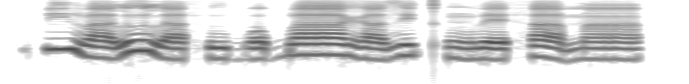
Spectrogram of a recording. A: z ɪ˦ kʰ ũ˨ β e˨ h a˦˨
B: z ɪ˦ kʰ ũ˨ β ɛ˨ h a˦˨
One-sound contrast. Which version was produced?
B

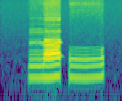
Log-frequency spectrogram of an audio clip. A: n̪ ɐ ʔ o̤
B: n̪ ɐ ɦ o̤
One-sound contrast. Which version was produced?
A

